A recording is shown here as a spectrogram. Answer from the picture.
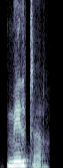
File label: "milter", Indian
